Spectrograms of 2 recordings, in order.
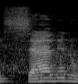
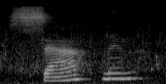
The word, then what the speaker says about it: salmon: you get something right even as you say salmon wrong Salon if it's pronounced like that why does it have an L in the middle of it to deliberately trip up idiots like you can't you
